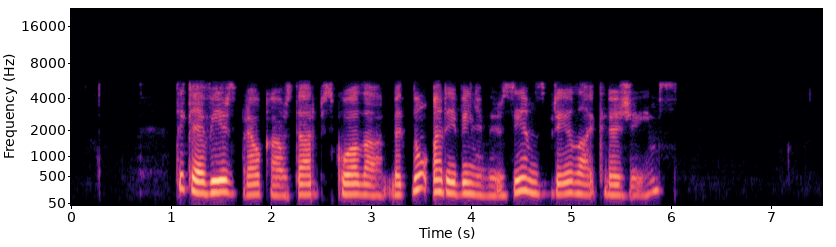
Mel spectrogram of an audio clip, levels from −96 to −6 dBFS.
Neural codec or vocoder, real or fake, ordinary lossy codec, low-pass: codec, 16 kHz, 8 kbps, FreqCodec, larger model; fake; Opus, 24 kbps; 5.4 kHz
